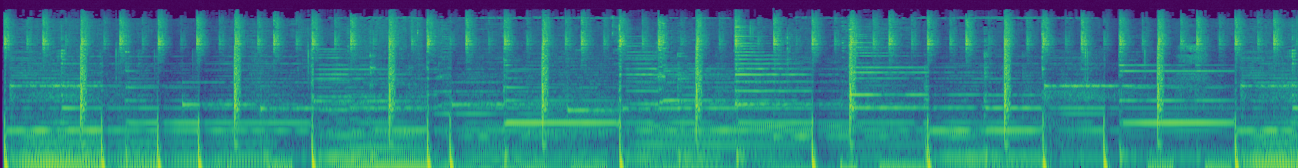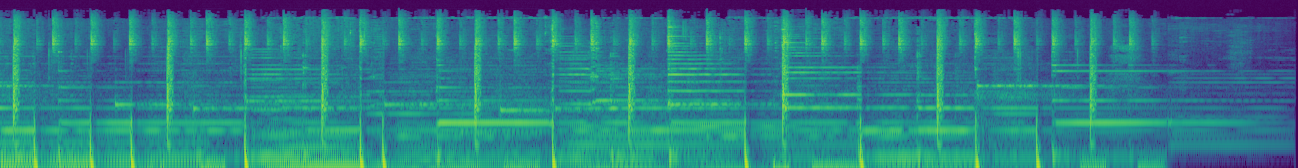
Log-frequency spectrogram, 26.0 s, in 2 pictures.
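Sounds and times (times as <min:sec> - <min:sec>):
instrumental music: 0:00.0 - 0:25.9.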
